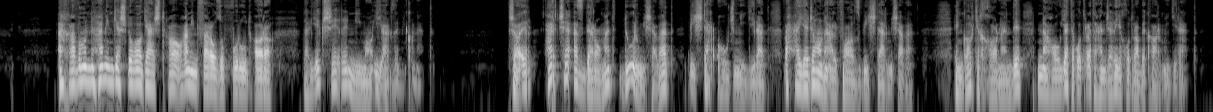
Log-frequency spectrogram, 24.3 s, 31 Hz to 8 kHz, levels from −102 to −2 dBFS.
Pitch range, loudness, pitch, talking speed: 85-125 Hz, -29 LUFS, 105 Hz, 120 wpm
